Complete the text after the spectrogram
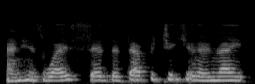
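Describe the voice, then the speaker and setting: This woman, in her seventies or beyond, was born in France and left after the war. She shares her story plainly and candidly in an interview, her low, mellow voice keeping fairly even intonation at a moderate pace, on lo-fi audio.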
